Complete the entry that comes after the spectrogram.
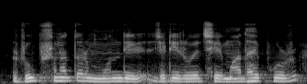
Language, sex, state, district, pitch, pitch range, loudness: Bengali, male, West Bengal, Malda, 145 Hz, 140-155 Hz, -20 LUFS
